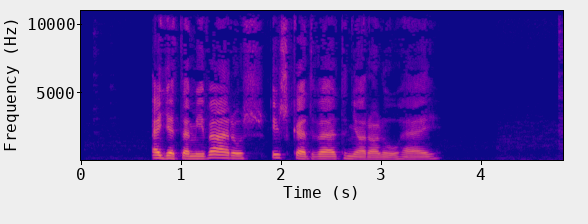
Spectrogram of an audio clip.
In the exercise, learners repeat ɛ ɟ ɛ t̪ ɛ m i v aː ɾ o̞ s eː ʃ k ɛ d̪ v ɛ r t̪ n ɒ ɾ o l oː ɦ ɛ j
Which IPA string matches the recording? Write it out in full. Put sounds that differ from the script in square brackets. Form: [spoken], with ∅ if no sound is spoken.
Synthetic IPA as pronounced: ɛ ɟ ɛ t̪ ɛ m i v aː ɾ o̞ [ʃ] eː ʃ k ɛ d̪ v ɛ [l] t̪ [ɲ] ɒ ɾ [ɒ] l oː ɦ ɛ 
